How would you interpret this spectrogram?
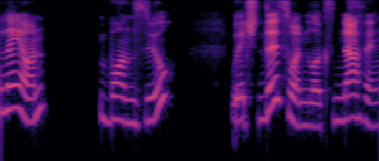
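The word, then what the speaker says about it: Bonnezeaux: I'm basically learning that I definitely do not pronounce X's when I'm saying French region okay sorry I got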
